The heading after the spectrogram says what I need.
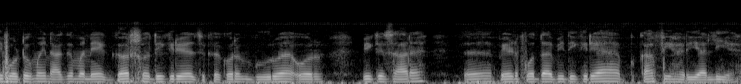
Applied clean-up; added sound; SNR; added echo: none; Bicycle; 13 dB; none.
